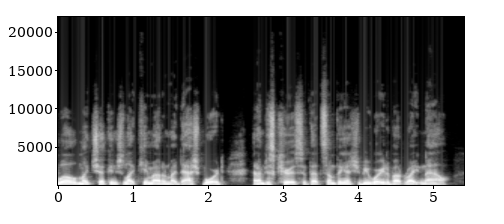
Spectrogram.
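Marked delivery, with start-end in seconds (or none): none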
